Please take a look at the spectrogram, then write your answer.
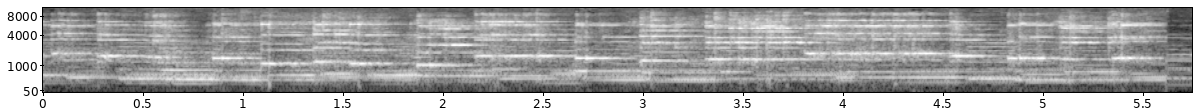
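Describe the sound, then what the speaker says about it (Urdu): Tuned cowbells rung by hand to play music in the Austrian and Swiss tradition, a continuous melodic stream of overlapping clear metallic tones with quick repeated strikes, close and fairly loud. "گائے کے گلے کی گھنٹیوں سے موسیقی پیدا کرنا آسٹریا اور سوئٹزرلینڈ کا خاصہ ہے"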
